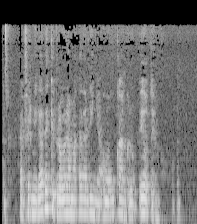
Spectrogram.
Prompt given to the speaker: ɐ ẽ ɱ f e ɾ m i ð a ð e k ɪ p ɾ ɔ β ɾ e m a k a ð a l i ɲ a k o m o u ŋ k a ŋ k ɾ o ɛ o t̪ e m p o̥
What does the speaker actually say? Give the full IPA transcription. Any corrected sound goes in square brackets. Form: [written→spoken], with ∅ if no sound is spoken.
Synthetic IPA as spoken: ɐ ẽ ɱ f e ɾ m i ð a ð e k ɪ p ɾ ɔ β ɾ [e→a] m a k a ð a l i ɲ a k o m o u ŋ k a ŋ k ɾ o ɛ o t̪ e m p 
